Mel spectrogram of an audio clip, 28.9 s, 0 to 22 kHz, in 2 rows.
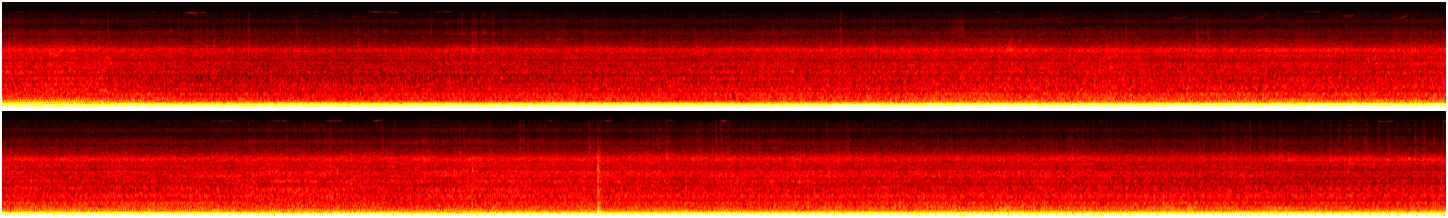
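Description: Cessna 172's piston engine and propeller running steadily at low power while taxiing, heard from inside the cabin as an even, low drone.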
